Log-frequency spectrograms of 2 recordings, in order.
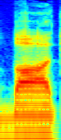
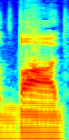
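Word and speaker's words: ضاد: So that's what I was saying, that the letter dad will put slightly pressure and releases so the air can come from the back and goes to the front and produce that sound of dad.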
